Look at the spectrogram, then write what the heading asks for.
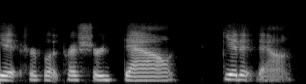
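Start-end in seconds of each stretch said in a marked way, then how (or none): none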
